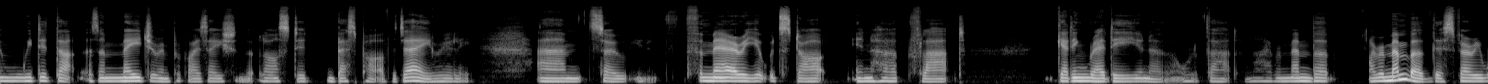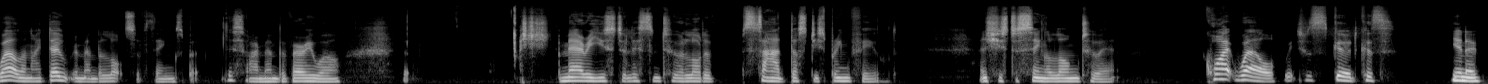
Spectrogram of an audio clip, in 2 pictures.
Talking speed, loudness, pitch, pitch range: 175 wpm, -20 LUFS, 145 Hz, 140-155 Hz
